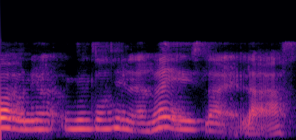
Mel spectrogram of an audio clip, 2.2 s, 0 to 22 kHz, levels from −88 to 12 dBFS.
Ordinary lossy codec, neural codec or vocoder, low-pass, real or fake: none; codec, 24 kHz, 0.9 kbps, WavTokenizer, small release; 7.2 kHz; fake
